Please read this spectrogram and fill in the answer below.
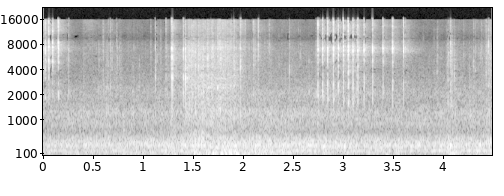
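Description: Snap-off utility knife's blade being pushed out, its slider ratcheting in a rapid, even run of clicks for about a second near the end. A brief rustle of the plastic mailer comes before it.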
